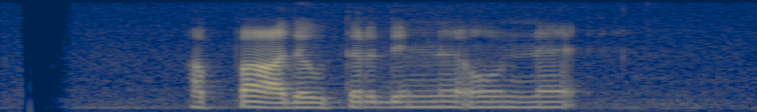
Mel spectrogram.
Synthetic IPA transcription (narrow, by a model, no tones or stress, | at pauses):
ɐpːaːd̪əut̪ːəɾəd̪enːəʔoːnːɛː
